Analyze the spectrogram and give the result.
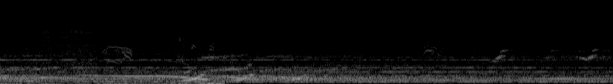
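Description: Whale song with low, gliding moans and a few higher whistling swoops, drifting slowly over a steady deep underwater hum. No one speaks.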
